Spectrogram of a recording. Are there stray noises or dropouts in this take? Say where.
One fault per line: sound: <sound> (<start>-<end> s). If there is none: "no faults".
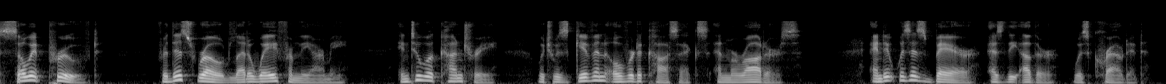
no faults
